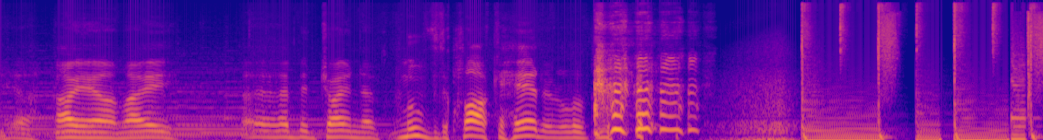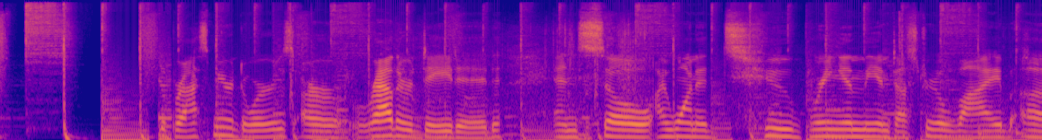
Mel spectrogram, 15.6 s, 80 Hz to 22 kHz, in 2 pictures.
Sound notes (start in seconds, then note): 4.4 laughs; 6.5 upbeat music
